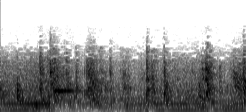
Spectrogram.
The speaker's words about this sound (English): I'll close and lock the door.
